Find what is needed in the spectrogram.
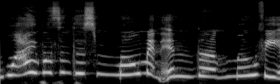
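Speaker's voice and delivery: high, plaintive fan wail; dismayed high-pitched complaint; mock indignant plea. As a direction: protest it high, as a wounded fan. Acting out indignant fan reaction.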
